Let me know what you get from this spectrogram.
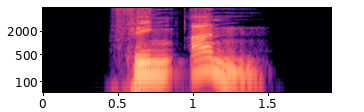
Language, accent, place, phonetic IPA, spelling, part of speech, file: German, Germany, Berlin, [ˌfɪŋ ˈan], fing an, verb, De-fing an.ogg
- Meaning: first/third-person singular preterite of anfangen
